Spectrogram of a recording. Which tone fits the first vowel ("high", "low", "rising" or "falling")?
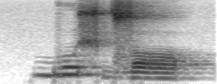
high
